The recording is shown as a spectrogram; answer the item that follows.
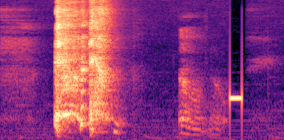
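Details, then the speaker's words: A loud, harsh double cough from an adult woman who has been sick for a week and is still on antibiotics, followed by a softer throat sound and a beep. "if I started coughing in the middle because I'm still sick I've been sick for a week and still on antibiotics"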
